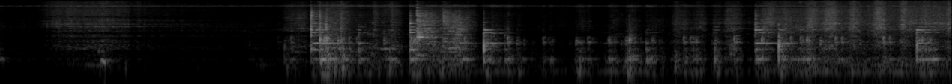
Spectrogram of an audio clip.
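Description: Spoon scraping and stirring in a pan as pearl spot fish curry with fried fish masala is sautéed, irregular clattering metallic knocks, loud and close, with no talk.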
